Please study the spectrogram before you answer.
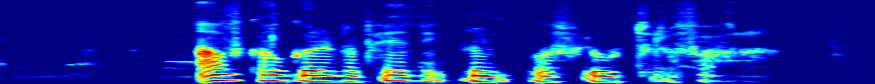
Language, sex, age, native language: Icelandic, other, 14, Icelandic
